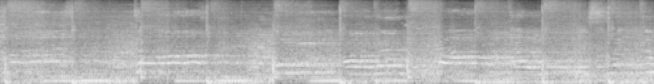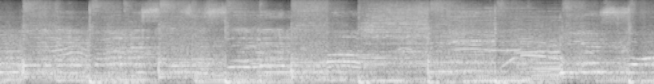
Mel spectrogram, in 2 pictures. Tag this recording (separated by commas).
Dance music, Music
